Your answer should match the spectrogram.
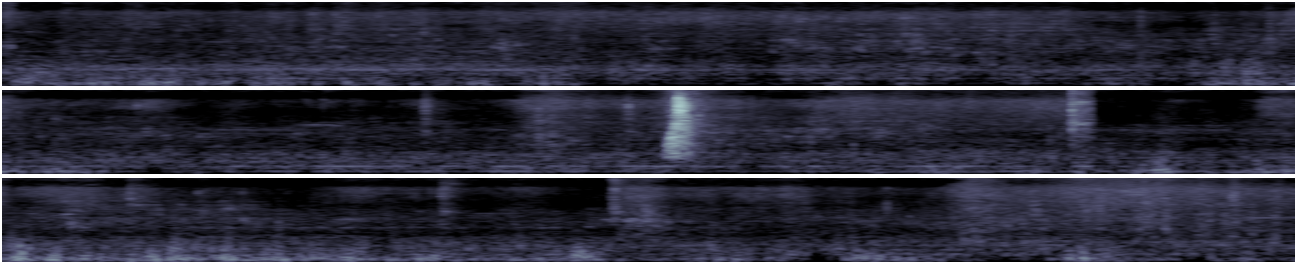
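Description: Low steady rumble and hum of a fishing boat's engine, with some wind on the microphone. There is one sharp click about seven seconds in and a few faint ticks after it.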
